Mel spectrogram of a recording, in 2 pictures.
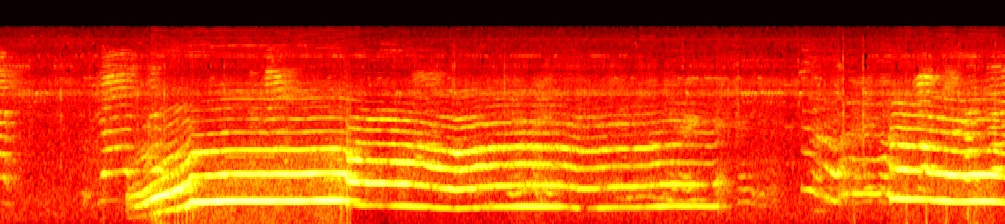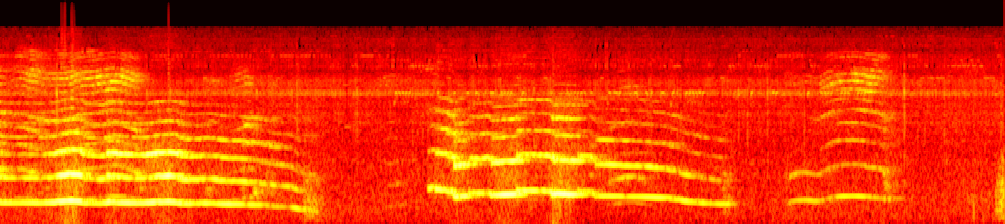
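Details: Pet dog named Diva howling after hearing her missing grandson on the computer; loud, sustained tonal howls rising then holding steady, three long drawn-out bouts separated by brief pauses, with a faint steady electronic whine behind.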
